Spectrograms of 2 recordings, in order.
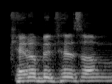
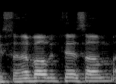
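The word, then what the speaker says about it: cenobitism: Uh it's supposed to be a hard C. So, kenobatism. Uh some people say cenobatism.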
